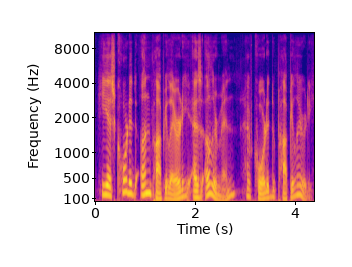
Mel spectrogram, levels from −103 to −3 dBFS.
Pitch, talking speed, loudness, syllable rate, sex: 145 Hz, 135 wpm, -18 LUFS, 5.5 syllables/s, male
